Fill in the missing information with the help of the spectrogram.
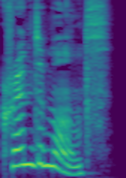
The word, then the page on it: creme de menthe: British English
